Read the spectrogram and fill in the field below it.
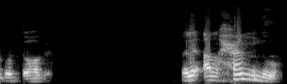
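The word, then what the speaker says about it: الحمد: উচ্চারণ করতে হবে তাহলে আলহামদু এখানে হবে বড় হা আলহামদু হামি জবর হাম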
